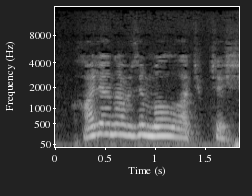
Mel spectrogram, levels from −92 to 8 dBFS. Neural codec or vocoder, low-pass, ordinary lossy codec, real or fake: none; 14.4 kHz; AAC, 48 kbps; real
